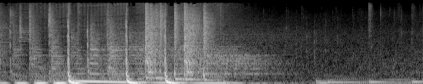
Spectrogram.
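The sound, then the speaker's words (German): Rain patters against windows with a steady hiss and a burst of sharp, distinct taps early on, then settles into a softer, quieter wash with a low hum beneath. No one speaks. “Der Regen prasselte gegen die Fenster”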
